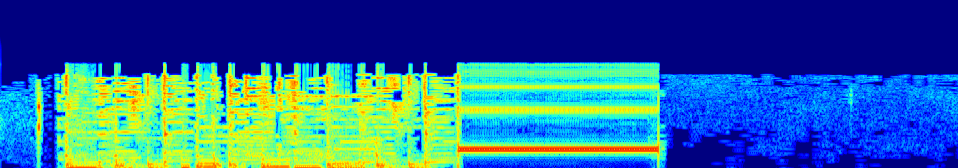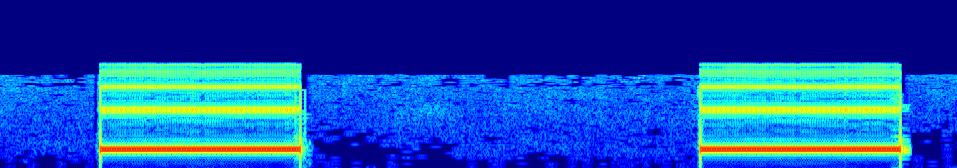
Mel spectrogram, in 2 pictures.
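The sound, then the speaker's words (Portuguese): A telephone line tone during a call transfer: a burst of crackly line noise, then three loud, steady beeps of about two seconds each, separated by long silent gaps, with no talking. “Ela só ela ainda ligar tá no telefone? Deixa eu ver. Não, ela não tá mais. Acabou de sair. Quer que eu passe?”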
